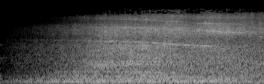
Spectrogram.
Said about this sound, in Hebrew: שומעים את המטוס שממריא עכשיו? הוא בדרך לעוד קריירה בינלאומית.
